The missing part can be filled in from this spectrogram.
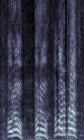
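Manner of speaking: loud, high-pitched gamer panic; panicked shout. Real, not acted. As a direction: yell it as you flee in a panic. Panicking while fleeing game wolf.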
